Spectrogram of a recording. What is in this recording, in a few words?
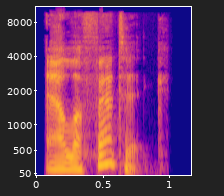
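"aliphatic", British English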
